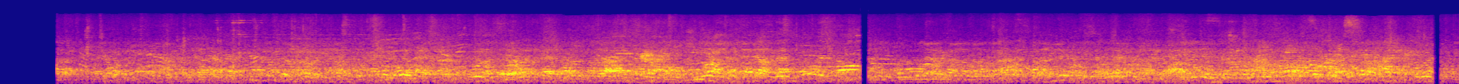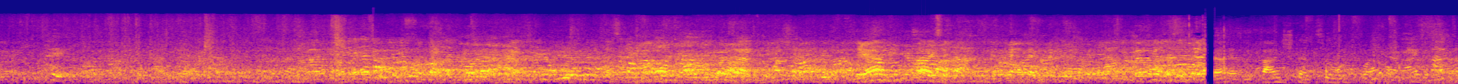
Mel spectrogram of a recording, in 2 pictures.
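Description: A crowd of adults chatters indoors.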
